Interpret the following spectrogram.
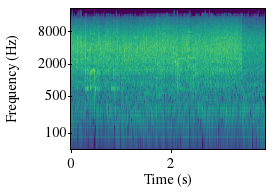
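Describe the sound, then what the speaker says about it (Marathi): Cumin, fennel, hing and ground spice paste sizzling in hot oil, a loud close frying hiss with light stirring, dropping slightly quieter at the end. "आता जिरे घालते, जिऱ्यानंतर बडीशेप घालते, हिंग, नंतर जे आपण वाटण वाटलेलं आहे ते"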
